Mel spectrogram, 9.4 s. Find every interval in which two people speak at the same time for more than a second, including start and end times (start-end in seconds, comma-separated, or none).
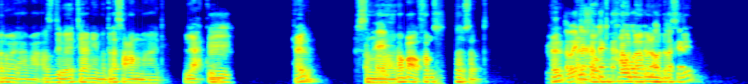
6.8-8.6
